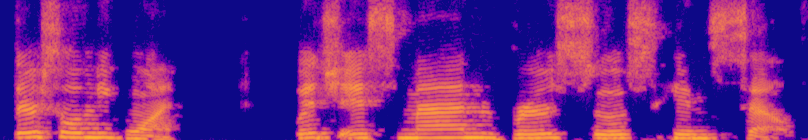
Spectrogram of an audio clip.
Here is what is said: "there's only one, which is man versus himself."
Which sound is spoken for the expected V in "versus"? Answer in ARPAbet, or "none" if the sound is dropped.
V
